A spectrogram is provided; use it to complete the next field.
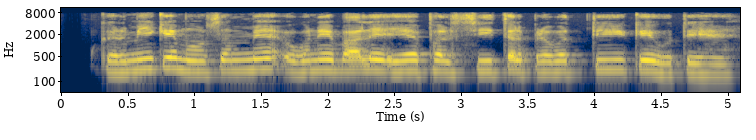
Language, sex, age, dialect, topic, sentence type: Hindi, male, 25-30, Kanauji Braj Bhasha, agriculture, statement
